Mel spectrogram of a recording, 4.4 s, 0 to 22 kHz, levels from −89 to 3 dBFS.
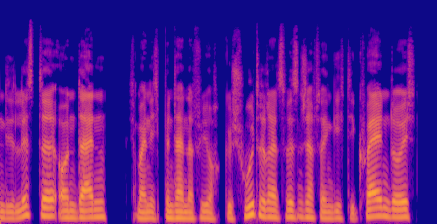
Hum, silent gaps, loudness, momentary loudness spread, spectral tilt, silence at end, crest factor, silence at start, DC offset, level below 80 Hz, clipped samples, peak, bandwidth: none; 1.07-1.24 s; -23 LUFS; 7 LU; -6 dB/octave; 0.25 s; 18 dB; 0 s; under 0.1%; -62 dBFS; under 0.1%; -4 dBFS; 13.5 kHz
